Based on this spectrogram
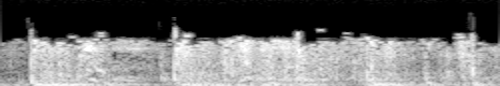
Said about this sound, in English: I'll have to break this door down, Margo. Look out.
